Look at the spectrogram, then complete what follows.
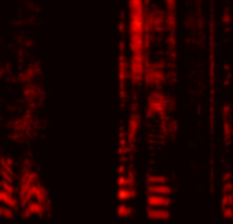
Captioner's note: sighs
